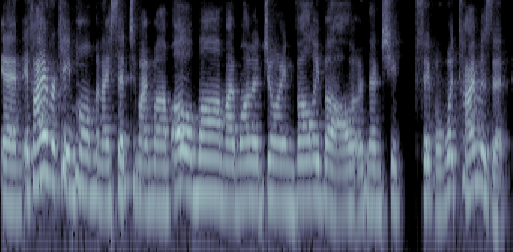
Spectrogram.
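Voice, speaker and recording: A middle-aged woman from a Polish immigrant family, hosting an online meetup in a casual, effusive, emphatic way. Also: on the low side. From born in Poland, grew up in a Polish immigrant family. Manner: effusive, emphatic repetition, quick to laugh. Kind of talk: casual chat, thanking a guest.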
